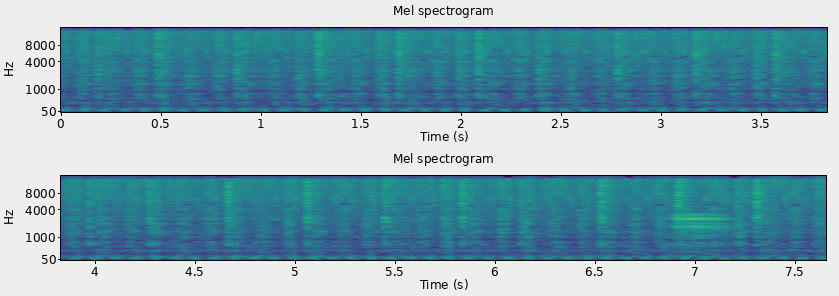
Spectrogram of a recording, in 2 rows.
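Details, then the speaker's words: Honda Click 125i scooter started with brake held, at idle: steady, fairly quick tapping knock over the exhaust beat; engine knocking noise, cause not yet identified. "อ้ะมันก็จะมีเสียงเพื่อนั้นก็ก๊อกๆนะฮะอะที่ติดเครื่องเลยครับดีดเบรคติดเครื่อง"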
